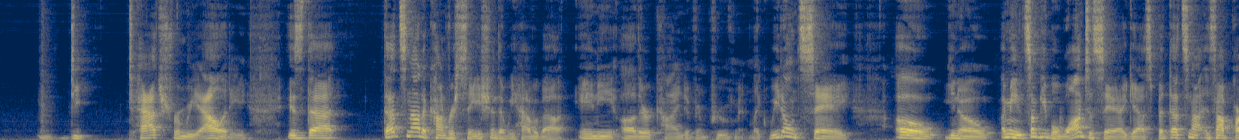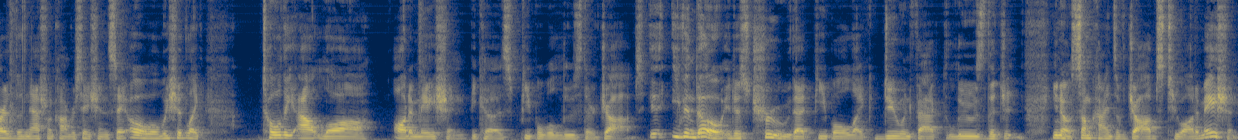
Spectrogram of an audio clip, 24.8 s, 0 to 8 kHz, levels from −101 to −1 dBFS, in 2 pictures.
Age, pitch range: 30-49, 110-145 Hz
